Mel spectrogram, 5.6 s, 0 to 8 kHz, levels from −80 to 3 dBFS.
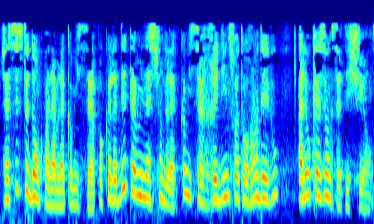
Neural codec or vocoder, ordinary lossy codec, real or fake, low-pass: codec, 16 kHz in and 24 kHz out, 1 kbps, XY-Tokenizer; MP3, 24 kbps; fake; 7.2 kHz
